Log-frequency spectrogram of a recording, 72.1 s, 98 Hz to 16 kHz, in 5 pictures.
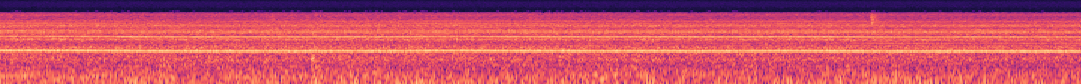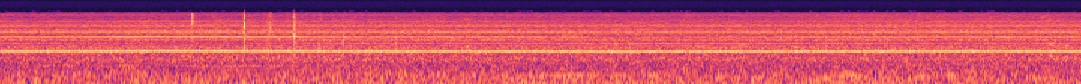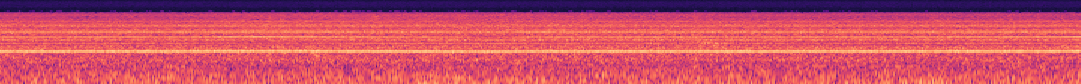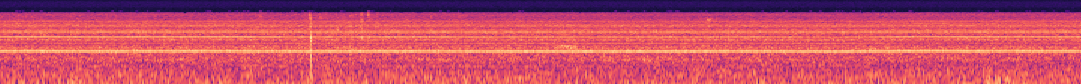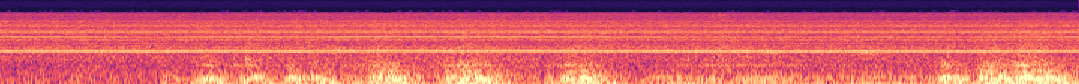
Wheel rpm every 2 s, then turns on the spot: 0, 0, 0, 0, 0, 0, 0, 0, 0, 0, 0, 0, 0, 0, 0, 0, 0, 0, 0, 0, 0, 0, 0, 0, 0, 0, 0, 0, 0, 0, 0, 0, 0, 0, 0, 0.
none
